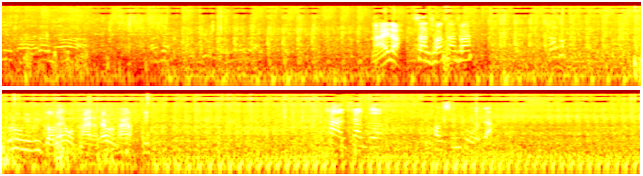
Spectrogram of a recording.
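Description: A boat engine chugs steadily nearby.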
